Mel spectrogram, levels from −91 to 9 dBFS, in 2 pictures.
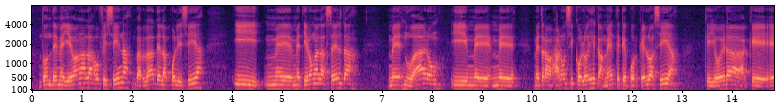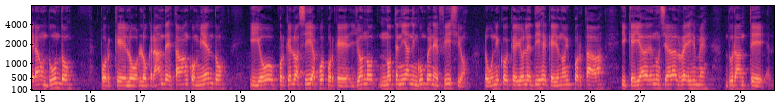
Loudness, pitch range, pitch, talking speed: -17 LUFS, 135-155 Hz, 145 Hz, 150 wpm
